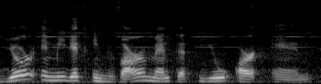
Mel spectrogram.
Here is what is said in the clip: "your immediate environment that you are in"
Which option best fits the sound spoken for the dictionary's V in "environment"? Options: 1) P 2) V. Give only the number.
2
